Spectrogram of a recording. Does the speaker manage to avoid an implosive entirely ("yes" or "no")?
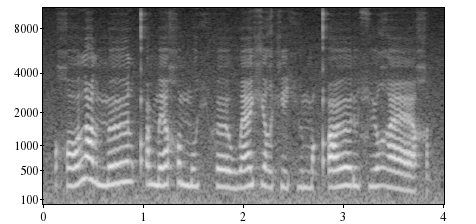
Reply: yes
